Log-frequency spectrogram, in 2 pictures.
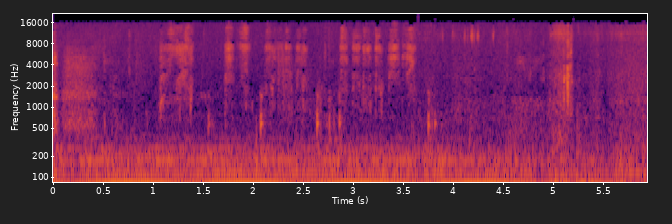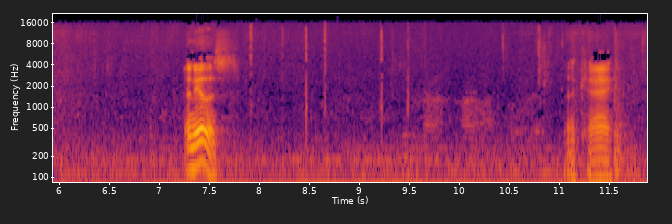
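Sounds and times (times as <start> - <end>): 
low constant hum: 0.0 - 11.8
pen strokes handwriting on paper: 1.1 - 3.8
speech: 7.2 - 7.8, 11.1 - 11.8.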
